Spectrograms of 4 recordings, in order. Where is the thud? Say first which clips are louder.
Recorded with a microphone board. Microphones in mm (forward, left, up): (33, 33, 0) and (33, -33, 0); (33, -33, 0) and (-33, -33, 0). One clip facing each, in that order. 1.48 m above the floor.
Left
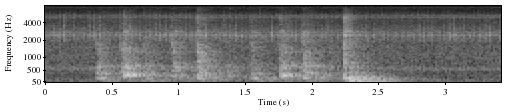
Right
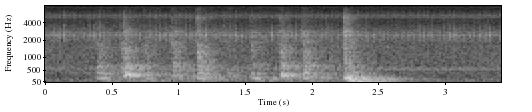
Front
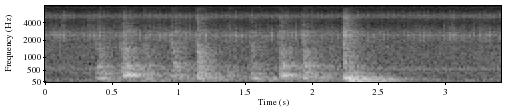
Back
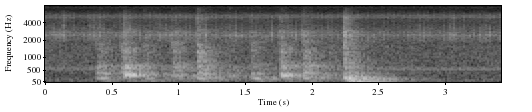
Right 2 dB, front 5 dB; 70° left, 1.9 m.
